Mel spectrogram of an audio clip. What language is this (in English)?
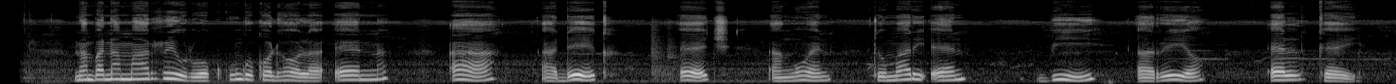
Luo (Kenya and Tanzania)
